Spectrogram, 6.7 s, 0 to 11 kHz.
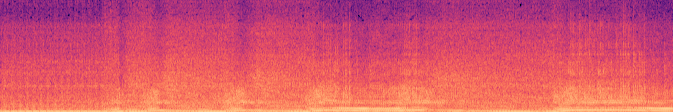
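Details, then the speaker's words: Kawasaki GPz400R track bike revved, tank holding plenty of fuel, carb floats no longer dripping: revs climb then sag and stumble on each blip; bogging on acceleration, owner suspects fuel rather than anything else. "it's bogging down a bit i'll show you when i rev it it really does bog down which is another reason i think it's um fuel rather than anything else"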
